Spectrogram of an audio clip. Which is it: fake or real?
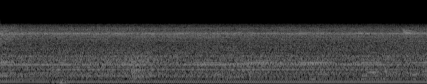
real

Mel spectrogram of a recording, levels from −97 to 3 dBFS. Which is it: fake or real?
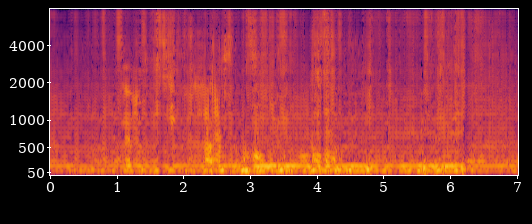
fake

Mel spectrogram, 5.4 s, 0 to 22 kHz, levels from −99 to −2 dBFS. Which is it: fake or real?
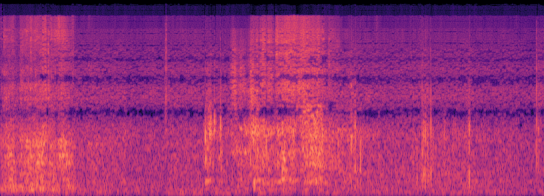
fake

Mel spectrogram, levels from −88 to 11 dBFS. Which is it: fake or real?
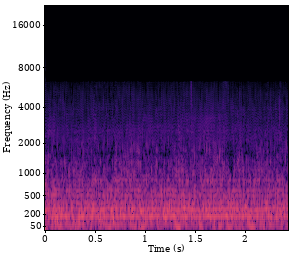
fake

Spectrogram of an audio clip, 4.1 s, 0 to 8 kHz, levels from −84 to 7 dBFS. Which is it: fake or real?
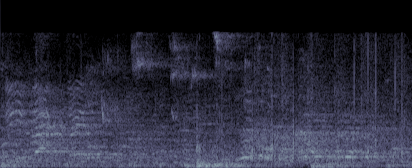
real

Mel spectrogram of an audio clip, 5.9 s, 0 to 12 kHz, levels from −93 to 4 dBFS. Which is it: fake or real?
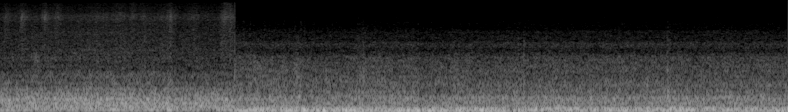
fake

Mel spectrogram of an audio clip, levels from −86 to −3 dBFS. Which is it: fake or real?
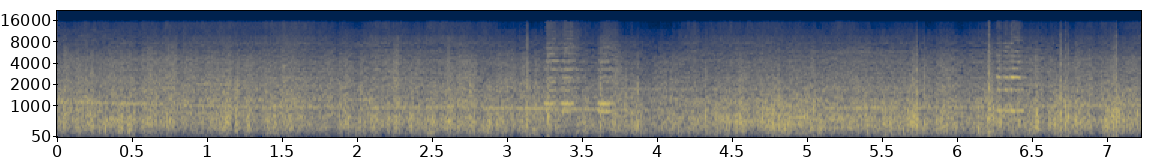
real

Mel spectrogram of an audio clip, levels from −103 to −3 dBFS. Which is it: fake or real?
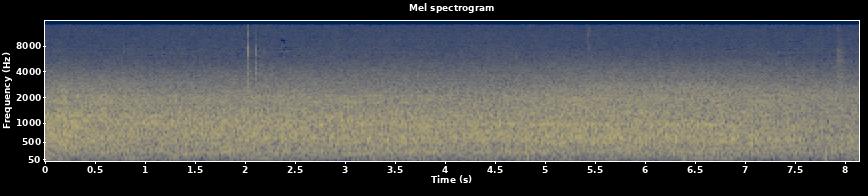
real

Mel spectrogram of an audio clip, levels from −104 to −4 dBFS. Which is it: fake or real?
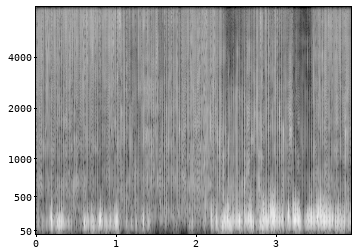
fake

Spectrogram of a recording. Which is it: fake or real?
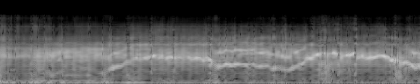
fake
